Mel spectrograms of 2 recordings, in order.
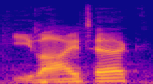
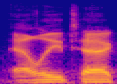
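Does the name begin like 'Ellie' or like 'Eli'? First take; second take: Eli; Ellie. First: The name begins like 'Eli'. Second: The name begins like 'Ellie'. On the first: The speaker calls it right. "It's Eli Tech" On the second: The speaker calls it wrong. "it's actually not Ellie Tech. Everybody's been pronouncing it wrong"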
